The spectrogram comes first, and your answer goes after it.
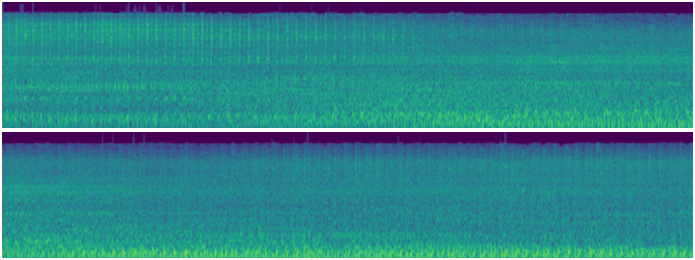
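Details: Engine's first start with a bad exhaust leak: a loud, raspy idle with a sharp puffing tick in the exhaust note that grows louder as revs rise.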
